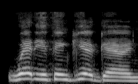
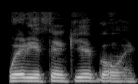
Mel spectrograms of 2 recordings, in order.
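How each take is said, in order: First: It is said with a stronger Cockney accent. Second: It is said with a milder Cockney accent.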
